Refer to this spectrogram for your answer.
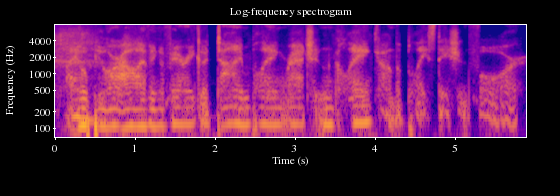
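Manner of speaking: mock very quiet, soft ASMR whisper. Hosts doing a joking ASMR bit into the microphone: mock ASMR whisper. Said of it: "We're doing an ASMR".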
